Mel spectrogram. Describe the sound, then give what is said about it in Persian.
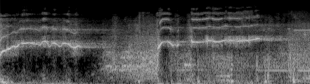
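On Radio Farda, a person does a nightingale whistle without using their hands, a warbling, birdlike trill with the pitch wavering rapidly up and down in two bursts with a short break between, fairly loud against a busy, noisy background. “من دارم سوت بلبلی میزنم. بدون دست.”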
